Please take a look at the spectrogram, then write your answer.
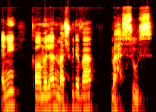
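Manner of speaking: ordinary talk, nothing marked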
